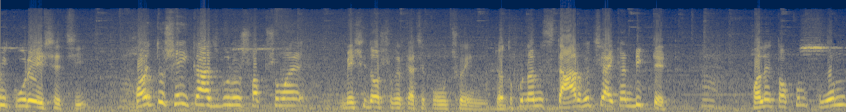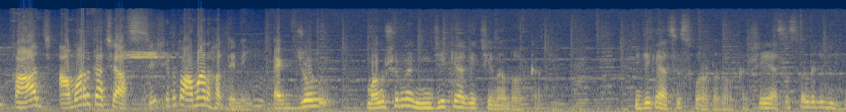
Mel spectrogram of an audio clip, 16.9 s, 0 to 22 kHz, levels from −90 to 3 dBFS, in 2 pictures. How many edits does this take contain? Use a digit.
2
